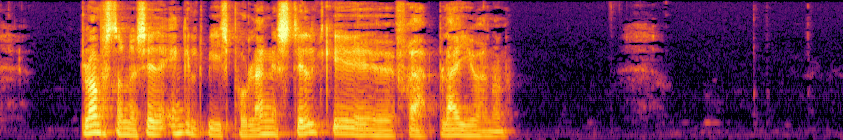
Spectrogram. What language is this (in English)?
Danish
